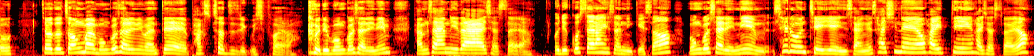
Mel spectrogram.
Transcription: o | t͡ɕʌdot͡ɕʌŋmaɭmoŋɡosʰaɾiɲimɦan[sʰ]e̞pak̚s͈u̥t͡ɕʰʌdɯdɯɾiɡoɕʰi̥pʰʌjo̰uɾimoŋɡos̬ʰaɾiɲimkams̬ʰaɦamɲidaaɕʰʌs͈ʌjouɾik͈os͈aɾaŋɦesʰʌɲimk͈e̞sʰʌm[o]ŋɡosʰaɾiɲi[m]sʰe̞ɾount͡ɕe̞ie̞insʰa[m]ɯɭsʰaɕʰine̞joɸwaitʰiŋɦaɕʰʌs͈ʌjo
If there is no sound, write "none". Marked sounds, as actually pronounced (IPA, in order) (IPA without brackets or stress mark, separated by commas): tʰ, o, m, ŋ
